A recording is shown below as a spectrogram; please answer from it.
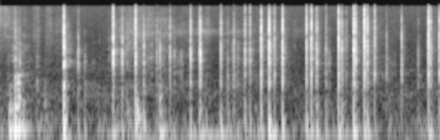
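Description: An oversized cardboard Pokémon card, held and bent, is tapped rapidly with paperclip-tipped nails. It gives a fast, irregular run of sharp, dry clicks with a bright edge and a low papery thump, each tap dying away almost instantly.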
